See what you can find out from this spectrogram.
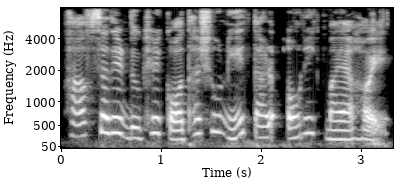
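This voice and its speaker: A woman narrating a cartoon tale and voicing a gentle, caring, pious village mother. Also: a little high, animated, normal speed. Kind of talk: cartoon storytelling with character dialogue.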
